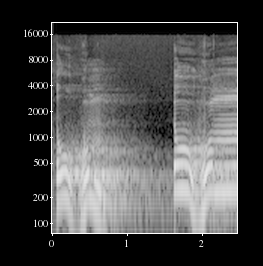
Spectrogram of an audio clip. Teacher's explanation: ini hilang maka bunyinya Ashadu Ashadu ashaduhum khal mim sukun n namanya bacaan izhar syafawi kita baca jelas tanpa mendengung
